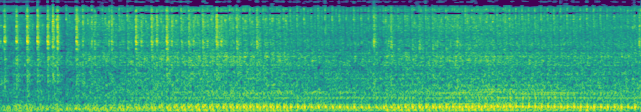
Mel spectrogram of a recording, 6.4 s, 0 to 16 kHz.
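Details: 1948 Ford F-5 ex-ice truck, first run after about 45 years sitting: rough uneven idle with a sharp popping tick on the firing rhythm. Owner believes the number six lifter catches on its spring, not a knock.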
